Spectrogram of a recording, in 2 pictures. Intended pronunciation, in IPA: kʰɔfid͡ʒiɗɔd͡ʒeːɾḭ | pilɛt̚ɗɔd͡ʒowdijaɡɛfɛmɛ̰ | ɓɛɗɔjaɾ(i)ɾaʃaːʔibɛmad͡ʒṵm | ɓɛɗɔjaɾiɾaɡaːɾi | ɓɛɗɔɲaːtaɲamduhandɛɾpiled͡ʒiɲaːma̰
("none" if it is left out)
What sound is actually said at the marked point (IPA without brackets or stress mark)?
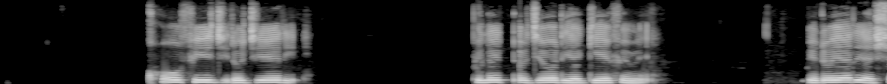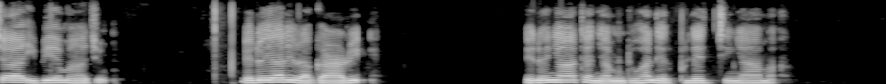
i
